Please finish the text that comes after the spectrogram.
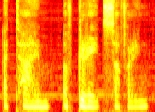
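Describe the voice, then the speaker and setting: A woman playing a grave seer in a fantasy audio drama, with a breathy voice and an ominous, measured delivery. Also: on the low side, monotone, soft background music. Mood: ominous, somber. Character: grave female seer foretelling war and suffering.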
